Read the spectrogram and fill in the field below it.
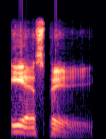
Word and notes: ESP: British English

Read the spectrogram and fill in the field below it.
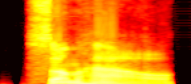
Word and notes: somehow: British English

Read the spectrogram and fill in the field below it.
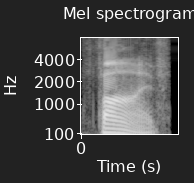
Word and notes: five: American English

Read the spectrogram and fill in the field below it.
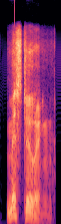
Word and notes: misdoing: British English

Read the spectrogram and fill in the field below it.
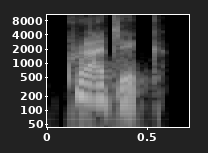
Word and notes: cratic: Indian

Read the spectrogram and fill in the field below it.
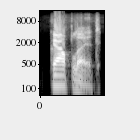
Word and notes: goblet: American English

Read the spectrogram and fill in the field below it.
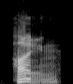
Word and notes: hying: British English

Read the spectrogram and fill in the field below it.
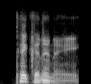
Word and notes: pickaninny: British English

